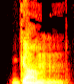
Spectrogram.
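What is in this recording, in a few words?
"gun", British English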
